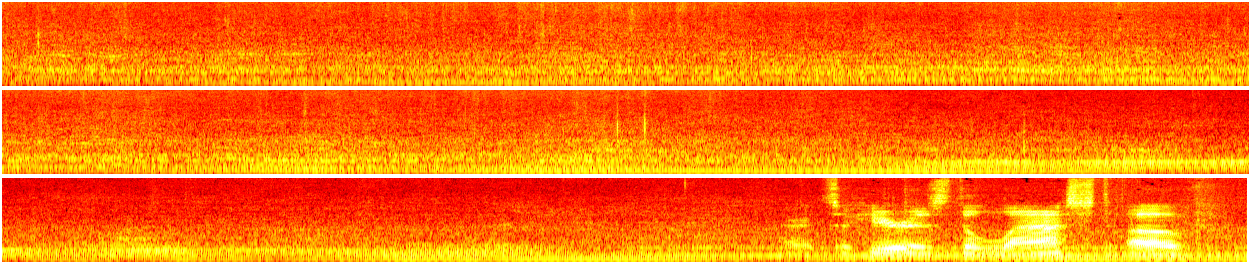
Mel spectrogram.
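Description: Honeybees buzz in a dense swarm over an open hive.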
